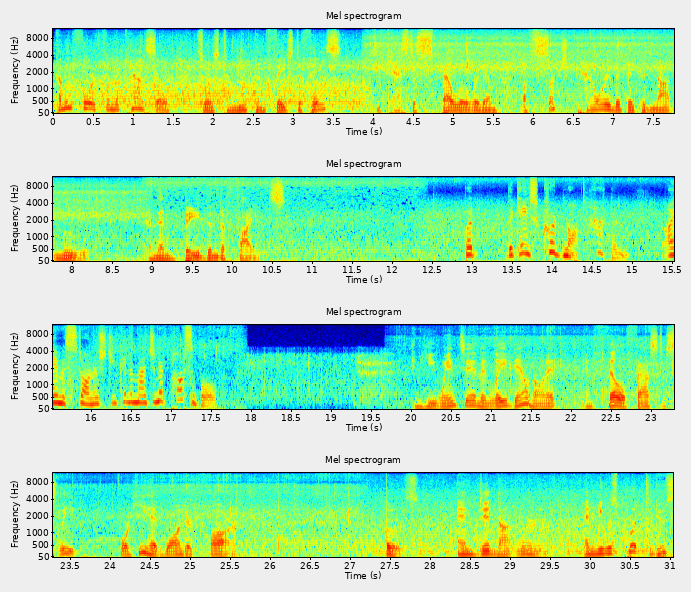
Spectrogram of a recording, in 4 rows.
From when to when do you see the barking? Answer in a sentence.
You can't hear the barking here.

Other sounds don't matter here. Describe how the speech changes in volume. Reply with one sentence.
The loudness of the speech stays about the same.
